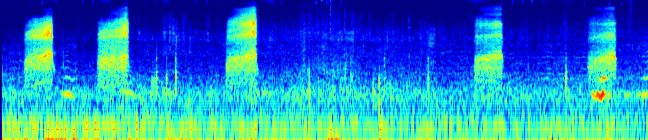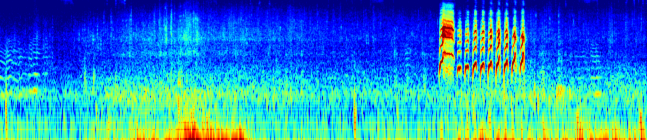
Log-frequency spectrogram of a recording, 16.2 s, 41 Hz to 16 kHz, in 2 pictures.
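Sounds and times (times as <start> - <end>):
Athene cunicularia rostrata burrowing owl calling: 0.3 - 1.6, 2.8 - 3.2, 5.9 - 6.3, 7.4 - 7.7, 13.6 - 14.7.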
